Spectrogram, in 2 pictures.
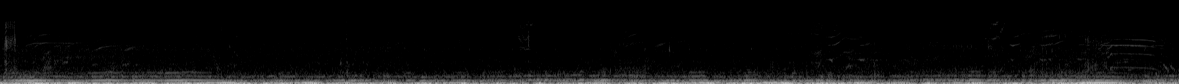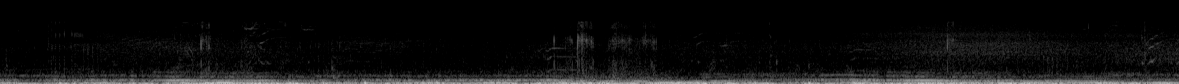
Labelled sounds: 0.3	1.7	killer whale, southern Alaska resident, 1.6 to 4.4 kHz
6.2	7.2	killer whale, southern Alaska resident, 2.1 to 4.5 kHz
8.1	9.0	killer whale, southern Alaska resident, 0.62 to 7.4 kHz
10.1	11.8	killer whale, southern Alaska resident, 0.57 to 5.2 kHz
14.4	16.2	killer whale, southern Alaska resident, 1.0 to 5.7 kHz
17.3	17.8	killer whale, southern Alaska resident, 0.52 to 2.3 kHz
18.8	19.5	killer whale, southern Alaska resident, 2.1 to 4.5 kHz
20.3	20.9	killer whale, southern Alaska resident, 0.96 to 2.1 kHz
23.2	23.5	killer whale, southern Alaska resident, 0.84 to 4.7 kHz

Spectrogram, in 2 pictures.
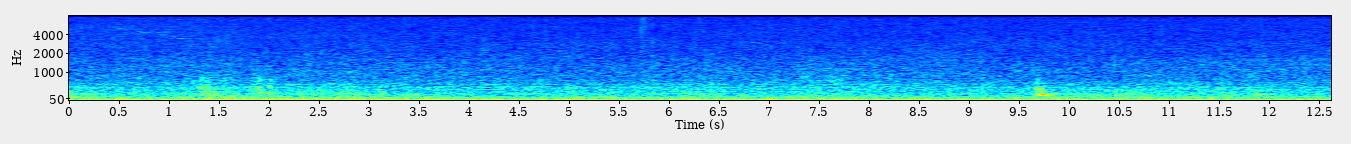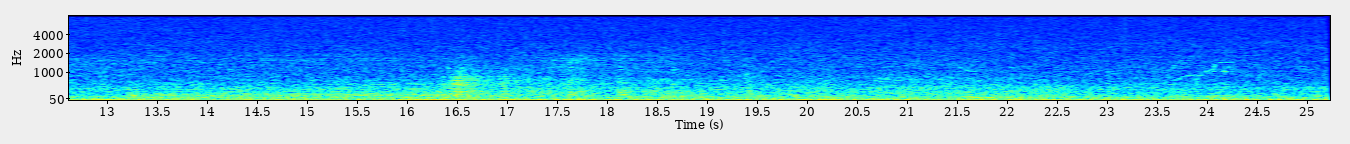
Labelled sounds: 23.7	24.3	killer whale, 0.75 to 2.2 kHz

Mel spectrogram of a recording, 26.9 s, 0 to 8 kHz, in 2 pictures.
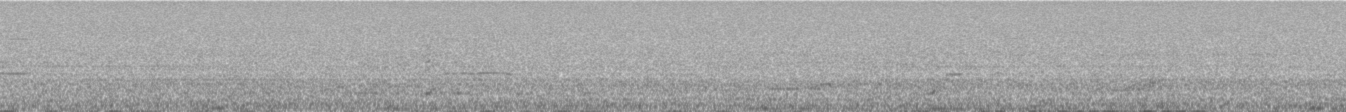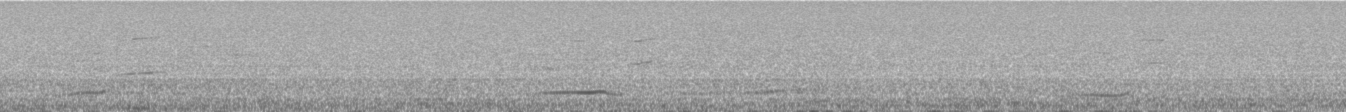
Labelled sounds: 0.0	0.3	humpback whale, 0.93 to 1.0 kHz
14.8	15.1	humpback whale, 0.96 to 1.1 kHz
19.8	20.0	humpback whale, 1.3 to 3.0 kHz
24.9	25.1	humpback whale, 2.8 to 2.9 kHz

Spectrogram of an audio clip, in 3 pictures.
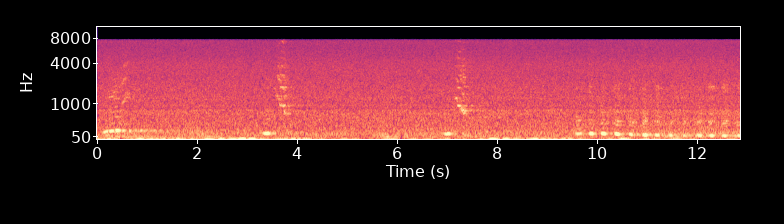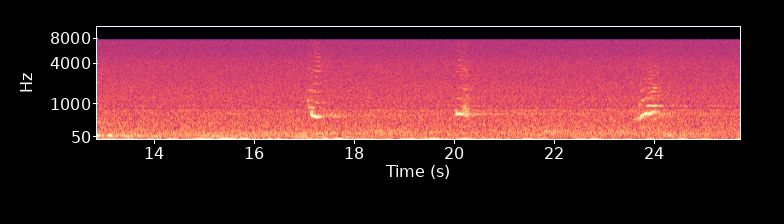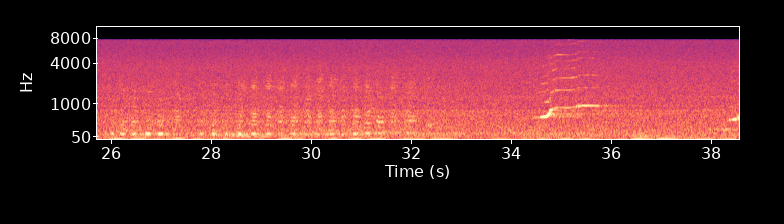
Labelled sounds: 23.7	24.2	humpback whale, 0.86 to 1.4 kHz
34.8	35.8	humpback whale, 0.80 to 5.6 kHz

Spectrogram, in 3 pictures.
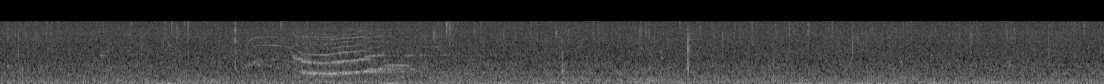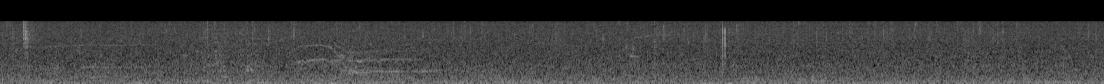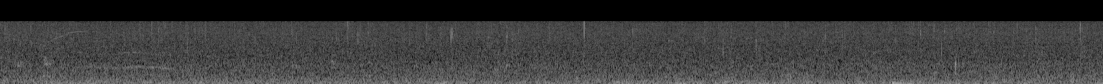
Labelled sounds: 2.5	4.1	killer whale, Bigg's (transient), 0.78 to 3.8 kHz
11.4	12.0	killer whale, Bigg's (transient), 2.1 to 2.5 kHz
14.0	14.4	killer whale, Bigg's (transient), 0.94 to 2.5 kHz

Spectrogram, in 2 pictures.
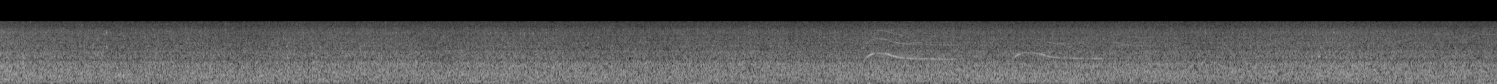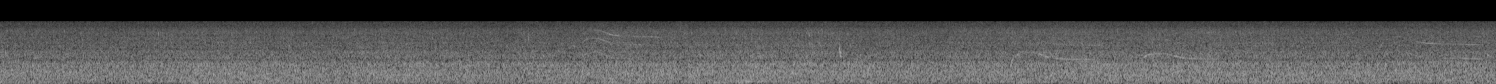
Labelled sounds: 8.6	9.6	killer whale, northern resident, A clan, AA subclan, A01 pod, 1.2 to 3.0 kHz
10.1	11.5	killer whale, northern resident, A clan, AA subclan, A01 pod, 1.3 to 3.7 kHz
20.9	21.6	killer whale, northern resident, A clan, AA subclan, A01 pod, 2.7 to 3.8 kHz
25.3	27.0	killer whale, northern resident, A clan, AA subclan, A01 pod, 1.2 to 1.7 kHz
29.1	29.8	killer whale, northern resident, A clan, AA subclan, A01 pod, 2.4 to 2.9 kHz

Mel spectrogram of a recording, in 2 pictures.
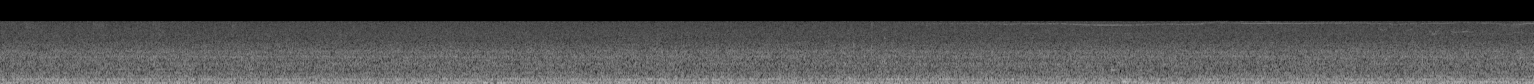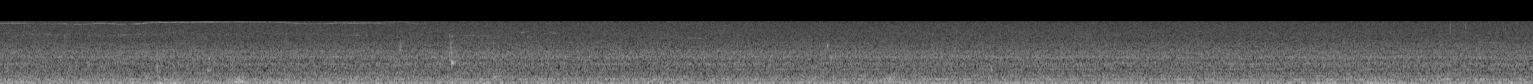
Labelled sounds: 10.7	11.5	killer whale, Bigg's (transient), 6.3 to 6.7 kHz
12.4	12.9	killer whale, Bigg's (transient), 6.9 to 7.1 kHz
15.2	15.7	killer whale, Bigg's (transient), 6.9 to 7.1 kHz
16.8	18.0	killer whale, Bigg's (transient), 7.2 to 7.5 kHz
18.7	19.1	killer whale, Bigg's (transient), 7.0 to 7.2 kHz

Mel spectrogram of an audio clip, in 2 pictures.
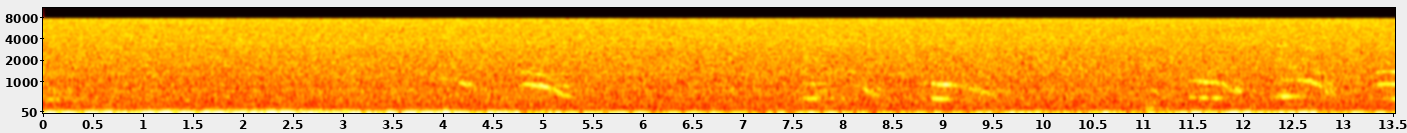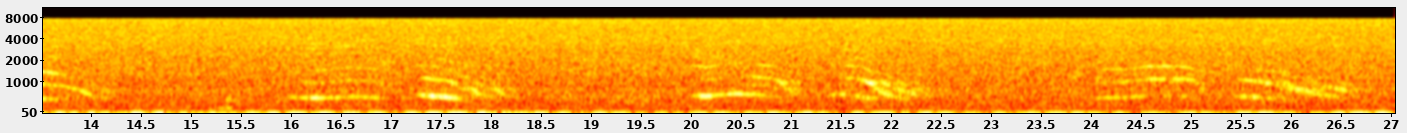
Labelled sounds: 3.9	5.2	humpback whale, 0.80 to 1.2 kHz
8.8	9.2	humpback whale, 0.80 to 0.99 kHz
11.5	11.9	humpback whale, 0.80 to 1.1 kHz
12.5	13.9	humpback whale, 0.80 to 1.4 kHz
17.3	17.9	humpback whale, 0.80 to 1.2 kHz
19.9	20.8	humpback whale, 1.1 to 1.7 kHz
21.6	22.0	humpback whale, 0.80 to 1.2 kHz
24.1	25.1	humpback whale, 0.93 to 1.7 kHz
25.5	26.6	humpback whale, 0.80 to 1.1 kHz

